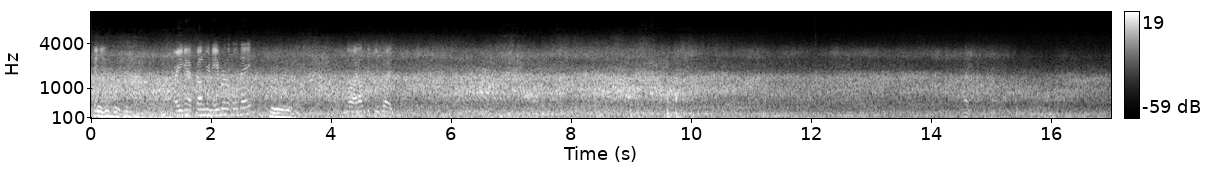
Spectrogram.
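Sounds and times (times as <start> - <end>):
vehicle tyre and engine noise: 0.0 - 17.0.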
